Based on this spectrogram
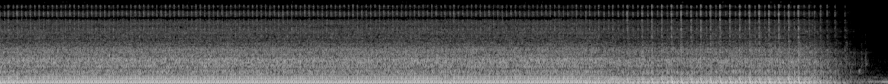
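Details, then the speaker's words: Troy-Bilt self-propelled lawn mower after carburetor needle seat repair and new gasket: smooth steady drone for eight seconds with no surging or misses, then a clean shutdown; mowed without hesitating or struggling, normal running. "Well, I'll have to Hey, it mowed really good. It didn't hesitate or struggle or anything like that. It mowed really, really well."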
